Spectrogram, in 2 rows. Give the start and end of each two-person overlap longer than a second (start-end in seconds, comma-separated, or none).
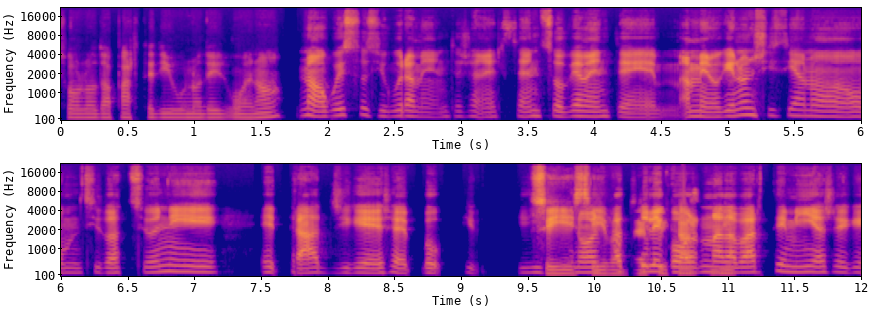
9.5-11.1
